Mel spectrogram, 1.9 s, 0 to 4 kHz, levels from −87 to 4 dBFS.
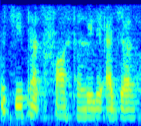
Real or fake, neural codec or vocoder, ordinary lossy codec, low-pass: fake; codec, 16 kHz in and 24 kHz out, 1.1 kbps, FireRedTTS-2 codec; none; 3.6 kHz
